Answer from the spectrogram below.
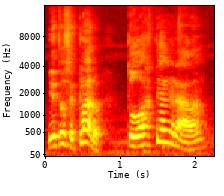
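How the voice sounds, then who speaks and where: A young man, co-hosting a casual podcast in a crude, sarcastic, animated way. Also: high-pitched, normal speed, roomy sound, far from the mic. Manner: crude, sarcastic and animated, slips into mocking voices. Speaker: podcast co-host.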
